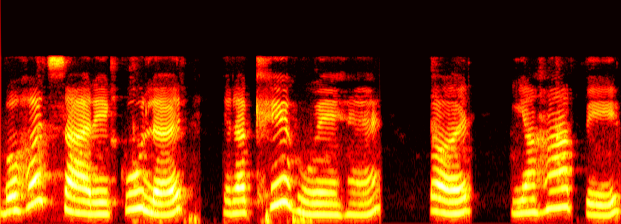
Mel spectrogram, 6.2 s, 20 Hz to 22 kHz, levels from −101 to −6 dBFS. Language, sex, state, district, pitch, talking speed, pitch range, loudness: Hindi, female, Bihar, West Champaran, 230 Hz, 85 wpm, 205-290 Hz, -17 LUFS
